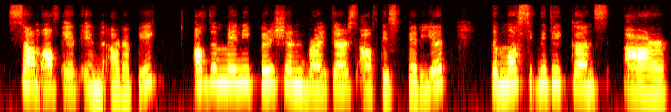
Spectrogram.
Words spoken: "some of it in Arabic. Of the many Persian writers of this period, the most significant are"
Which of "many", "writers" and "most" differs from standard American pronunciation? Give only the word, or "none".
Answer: writers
